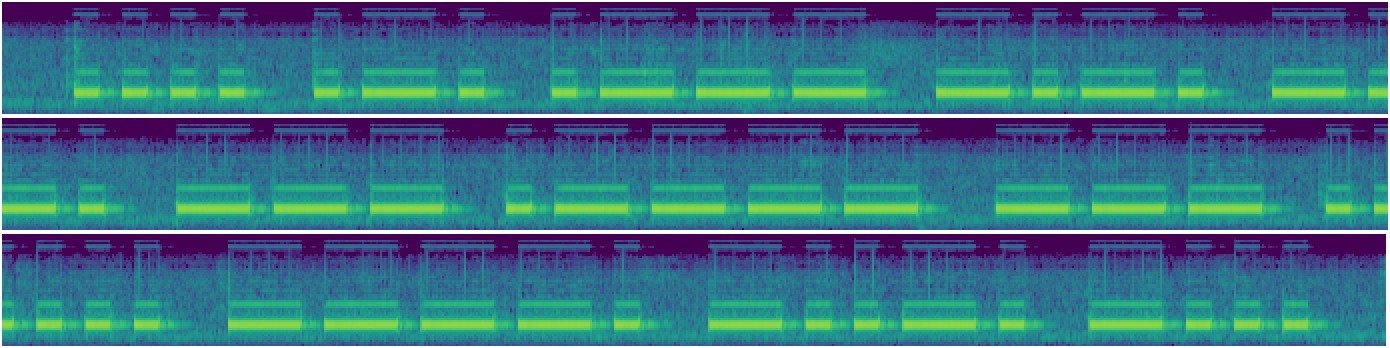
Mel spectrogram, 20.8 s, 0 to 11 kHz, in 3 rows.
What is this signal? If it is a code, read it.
Morse code, heard as a keyed tone, about 10 wpm, 660 Hz. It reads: HR JCG O1O59/B
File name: jh8cbh / 2019cw / sp10- w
